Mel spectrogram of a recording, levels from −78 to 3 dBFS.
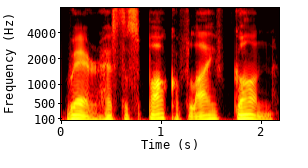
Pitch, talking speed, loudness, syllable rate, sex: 90 Hz, 195 wpm, -19 LUFS, 3.9 syllables/s, male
